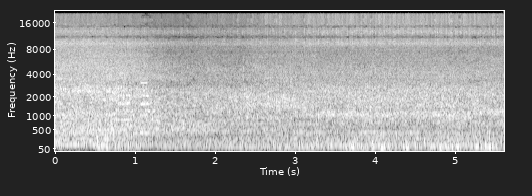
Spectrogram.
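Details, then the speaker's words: Ford lifted pickup petrol engine idling while warming up: steady, deep rumble with no ticking or knocking, though these trucks are known for cold-start and warm-up ticks. "As you'll hear on this particular one, no crazy ticky-ticky, knocky-knocky noises in the motor."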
